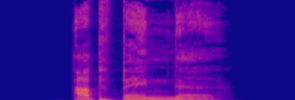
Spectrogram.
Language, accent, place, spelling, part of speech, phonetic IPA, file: German, Germany, Berlin, abbände, verb, [ˈapˌbɛndə], De-abbände.ogg
- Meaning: first/third-person singular dependent subjunctive II of abbinden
